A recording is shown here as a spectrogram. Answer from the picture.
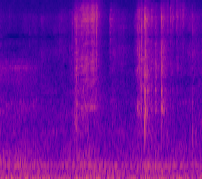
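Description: Bottle-top pepper grinder twisted by hand, cracking black peppercorns in a few short grinding bursts, the longest about a second in.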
